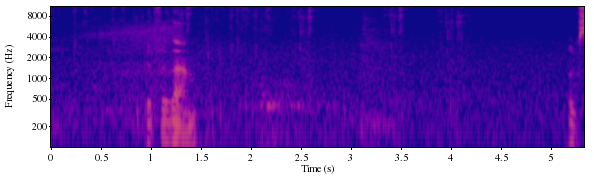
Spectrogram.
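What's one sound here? Armoured footsteps tread on stone.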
